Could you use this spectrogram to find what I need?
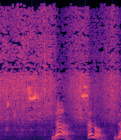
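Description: A small dog whines in short high-pitched yelps.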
